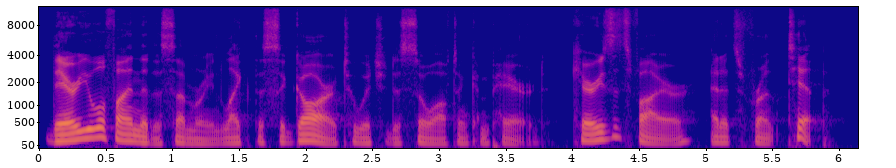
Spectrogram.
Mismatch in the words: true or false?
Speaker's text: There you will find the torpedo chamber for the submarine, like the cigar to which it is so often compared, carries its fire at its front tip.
true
